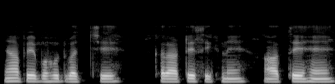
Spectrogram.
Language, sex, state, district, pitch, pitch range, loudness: Hindi, male, Jharkhand, Jamtara, 135 Hz, 130-140 Hz, -19 LUFS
